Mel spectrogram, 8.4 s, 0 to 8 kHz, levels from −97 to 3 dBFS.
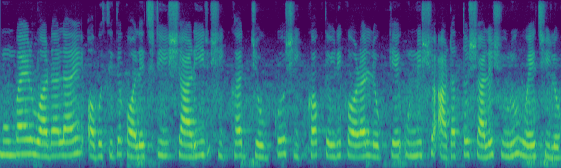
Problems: constant background noise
